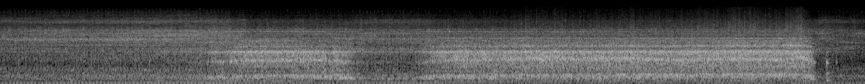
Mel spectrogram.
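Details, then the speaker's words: Volvo V50 1.6 diesel at idle, mic at the belt drive: steady high whine at constant pitch over a smooth idle, appearing over the last few thousand kilometres; worn belt tensioner bearing, replaced along with alternator and belt. "definitely some kind of bearing noise there."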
